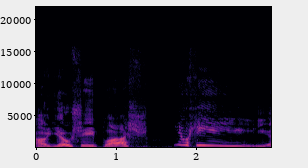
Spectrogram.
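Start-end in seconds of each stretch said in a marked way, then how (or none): 1.7-2.9 very high-pitched cartoon-style voice. Showing a Yoshi plush to viewers, doing a Yoshi impression. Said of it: "that's my Yoshi impression".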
